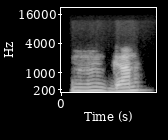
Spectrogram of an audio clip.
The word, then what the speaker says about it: Gunna: Gunna, Gunna. Gunna? Okay, like gun, Yeah, which would be different from the colloquialism Ghana, Gonna, which yeah.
